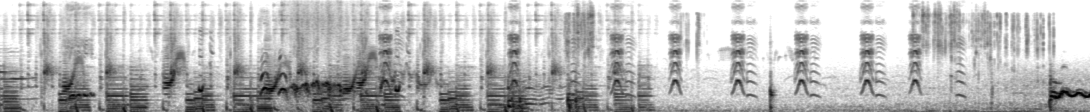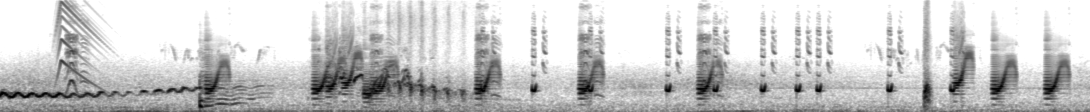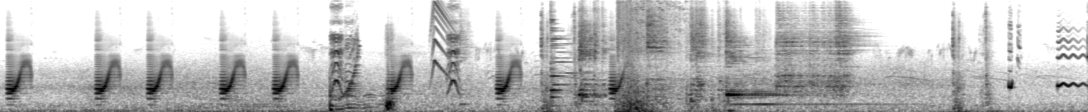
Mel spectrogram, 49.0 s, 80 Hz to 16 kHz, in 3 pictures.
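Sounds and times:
gliding tones: 3.9s - 6.5s.

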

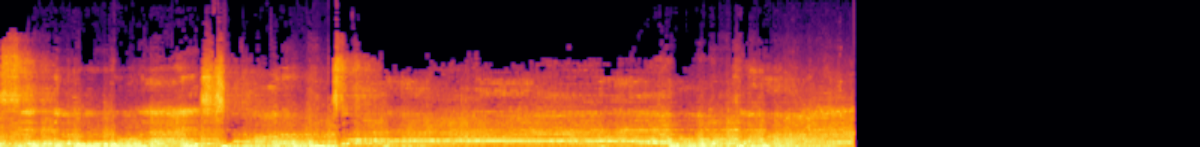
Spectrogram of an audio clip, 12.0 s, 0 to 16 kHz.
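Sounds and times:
murmuring crowd: 0.0s - 8.6s
announcer over public address: 6.4s - 8.2s.

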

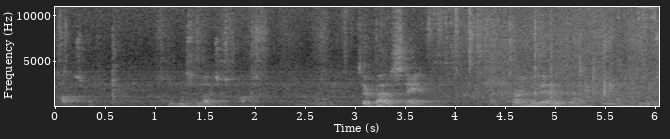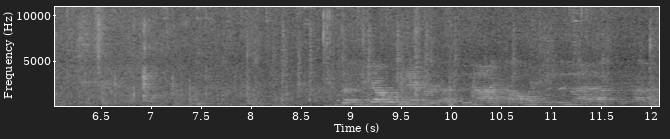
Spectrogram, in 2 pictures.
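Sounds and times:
shuffling footsteps of crowd: 3.8s - 12.0s.

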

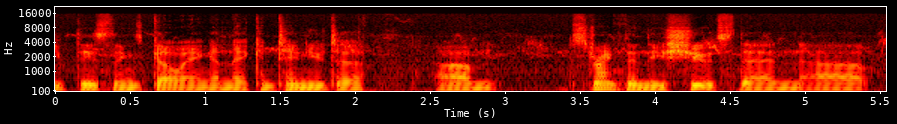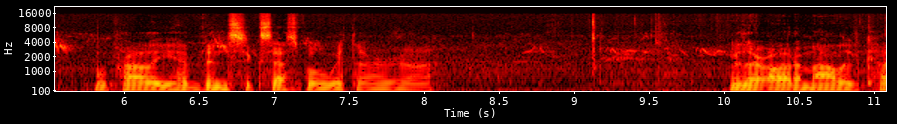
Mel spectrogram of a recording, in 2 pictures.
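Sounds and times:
distant bird chirping: 0.0s - 11.0s.

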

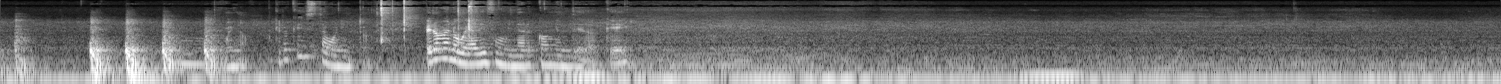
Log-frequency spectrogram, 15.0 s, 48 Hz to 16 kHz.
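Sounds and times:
low background rumble: 0.0s - 15.0s.

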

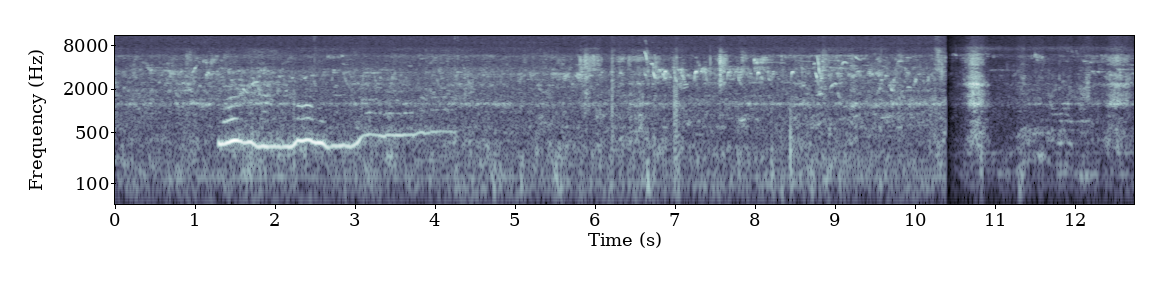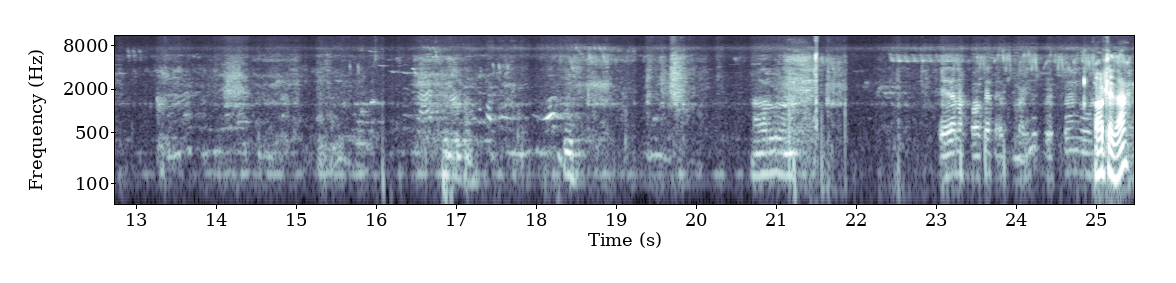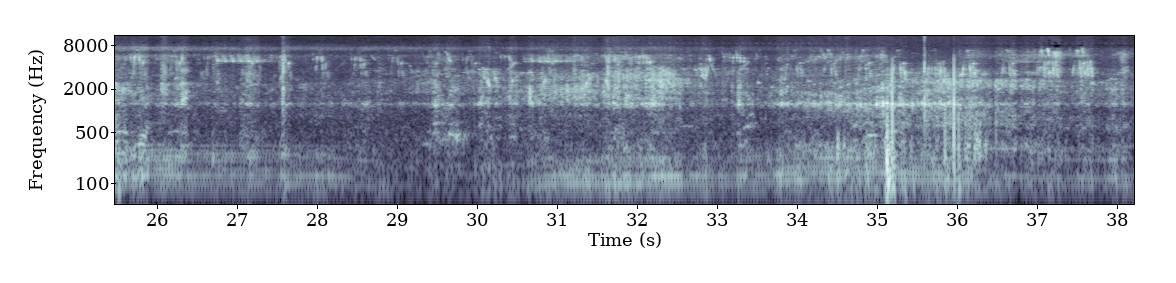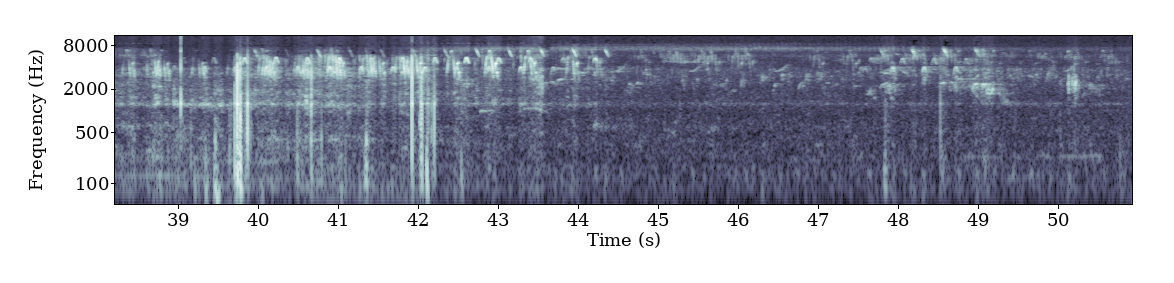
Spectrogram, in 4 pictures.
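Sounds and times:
birds chirping: 0.0s - 50.9s
faint outdoor ambience: 0.0s - 50.9s.

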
